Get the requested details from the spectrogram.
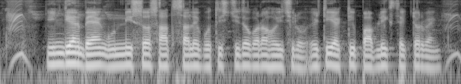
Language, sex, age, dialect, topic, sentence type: Bengali, male, 18-24, Standard Colloquial, banking, statement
